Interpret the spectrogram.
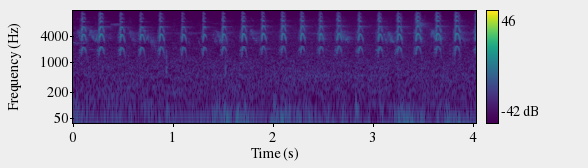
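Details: Young middle spotted woodpeckers calling at the nest while a parent feeds them, recorded with a Panasonic FZ2000 camera: steady, shrill, repeated squeaks running about four to five per second throughout.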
